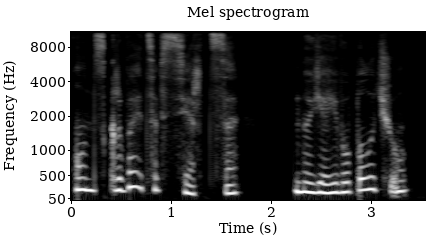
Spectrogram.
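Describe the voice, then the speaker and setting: A woman's voice: mid-range voice, measured pace, darkish tone, no room sound, clean studio sound. A woman voicing a cold, domineering sorceress mother in an audiobook, speaking in an icy, scolding, sharply emphatic way. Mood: cold scorn. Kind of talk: audiobook character reading.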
